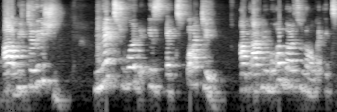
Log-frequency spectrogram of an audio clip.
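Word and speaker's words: ex parte: नेक्स्ट word is एक्सपार्टे. आपने बहुत बार सुना होगा एक्सपार्टे, इट्स a very common term. It's नॉट एक्सपार्टे, र is again silent, एक्सपार्टे.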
